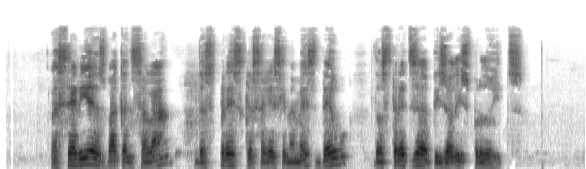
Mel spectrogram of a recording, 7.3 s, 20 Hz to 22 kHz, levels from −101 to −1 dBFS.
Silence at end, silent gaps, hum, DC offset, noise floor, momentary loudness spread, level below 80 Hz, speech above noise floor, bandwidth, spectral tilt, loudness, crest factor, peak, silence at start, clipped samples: 0.8 s; none; none; under 0.1%; -71 dBFS; 13 LU; -62 dBFS; 49 dB; 11.5 kHz; -4 dB/octave; -22 LUFS; 18 dB; -4 dBFS; 0.65 s; under 0.1%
